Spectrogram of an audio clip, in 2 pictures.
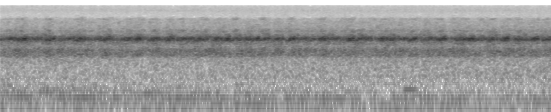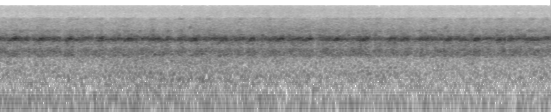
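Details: Frogs at a park pond in Suwon, calling as rain falls late at night: an unbroken, busy chorus of quick, shrill, rattling croaks holding a steady level, mixed with continuous rain hiss.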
